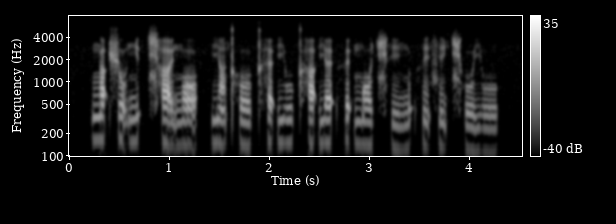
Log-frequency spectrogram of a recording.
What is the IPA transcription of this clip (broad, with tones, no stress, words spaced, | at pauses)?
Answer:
ŋä˦ʔ ʃo̰˦˨ʊ̯ɲɪ˦ʔ t͡ɕʰa̰˦˨ɪ̯ŋɔ̰˦˨ | jã˦˨kʰo˨ʊ̯ kʰɛ˦ʔju˦kʰä˦ʔ jɛ˦ʔθɪ˦ʔ mɔ˦t͡ɕʰĩ˨ŋʊ˦ʔθĩ˦˨ sʰĩ˦˨ t͡ɕʰu˨ju˨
